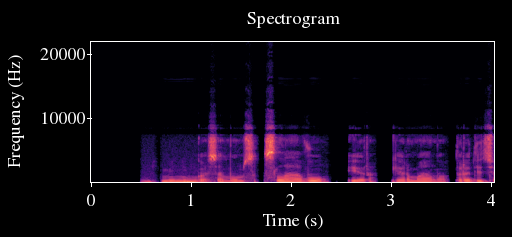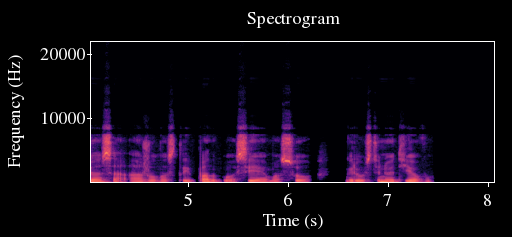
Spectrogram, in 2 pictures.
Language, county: Lithuanian, Kaunas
